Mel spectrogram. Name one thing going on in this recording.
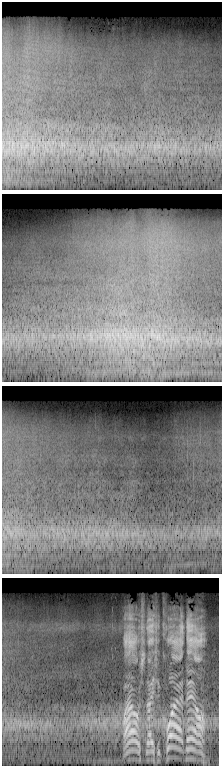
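A vehicle drives along a highway with a steady rushing road noise.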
